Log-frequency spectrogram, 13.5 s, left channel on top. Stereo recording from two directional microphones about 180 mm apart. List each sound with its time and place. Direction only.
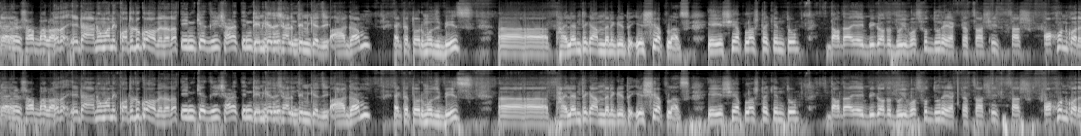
0.0 s speech: 10° left (ahead or behind)
0.7 s speech: 15° right (ahead or behind)
2.2 s speech: 5° left (ahead or behind)
3.2 s speech: 10° right (ahead or behind)
4.1 s speech: 35° right (ahead or behind)
5.5 s speech: 35° left (ahead or behind)
6.3 s speech: 20° left (ahead or behind)
10.3 s speech: 10° left (ahead or behind)
11.3 s speech: 15° right (ahead or behind); by 13.5 s 40° right (ahead or behind)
